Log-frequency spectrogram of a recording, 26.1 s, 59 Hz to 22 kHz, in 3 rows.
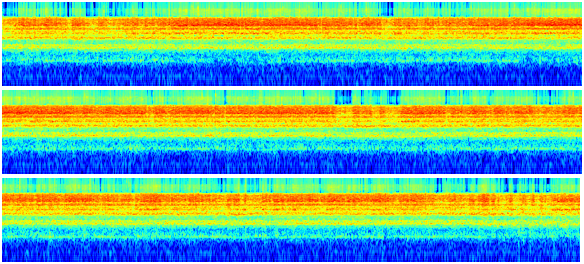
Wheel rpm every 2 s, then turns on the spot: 230, 220, 230, 230, 220, 230, 230, 220, 230, 230, 230, 240, 220.
none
